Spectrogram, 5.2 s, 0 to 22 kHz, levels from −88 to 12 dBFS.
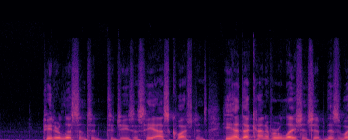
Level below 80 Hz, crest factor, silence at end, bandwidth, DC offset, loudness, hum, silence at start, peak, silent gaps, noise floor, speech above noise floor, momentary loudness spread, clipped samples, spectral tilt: -54 dBFS; 20 dB; 0 s; 16.5 kHz; under 0.1%; -32 LUFS; none; 0.05 s; -12 dBFS; none; -58 dBFS; 25 dB; 15 LU; under 0.1%; -4.5 dB/octave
